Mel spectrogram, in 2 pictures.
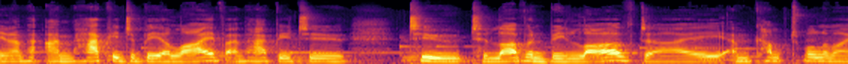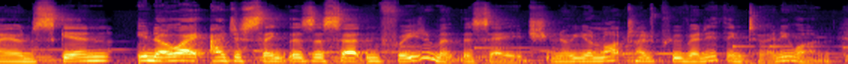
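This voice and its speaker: A woman's fairly low voice at a fairly quick pace, with music in the background. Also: ordinary pitch variation. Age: 60s. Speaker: actress. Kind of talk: interview answer.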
